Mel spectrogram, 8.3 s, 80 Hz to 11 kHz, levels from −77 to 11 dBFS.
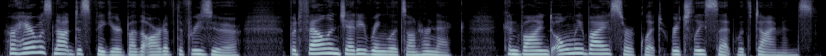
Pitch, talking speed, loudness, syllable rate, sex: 200 Hz, 205 wpm, -18 LUFS, 5.6 syllables/s, female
